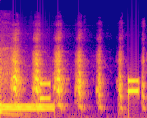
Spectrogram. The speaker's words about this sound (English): Okay, well, let's pick up the tempo and just dial the phone number right now. No more talking, just dialing.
